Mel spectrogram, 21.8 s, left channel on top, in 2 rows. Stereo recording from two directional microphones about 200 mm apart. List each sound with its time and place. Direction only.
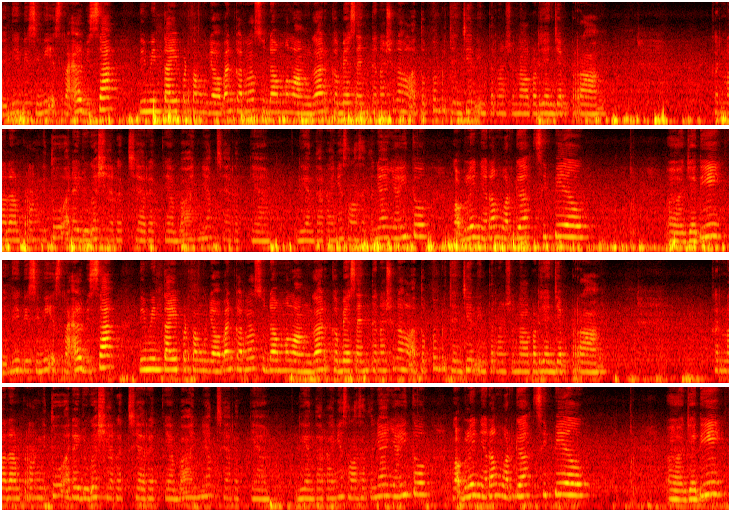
0.3 s a woman's voice: 10° right (ahead or behind)
10.7 s a woman's voice: 10° right (ahead or behind)
20.9 s a woman's voice: 10° right (ahead or behind)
